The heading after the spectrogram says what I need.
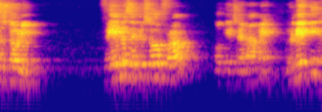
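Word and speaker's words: Shahnameh: So it is written this way, it is pronounced Chaname, which tells the mythical and historical condition or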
